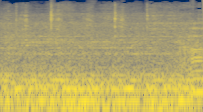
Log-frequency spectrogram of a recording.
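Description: Steady low rumble of restaurant room noise with a few faint clicks, and a short 'ah' of satisfaction from a diner at the very end.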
